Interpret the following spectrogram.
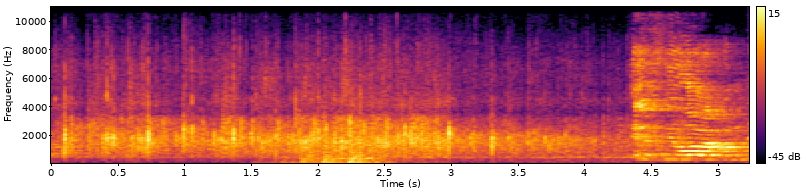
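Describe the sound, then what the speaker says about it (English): Applause from a graduation ceremony crowd at an international school, a broad steady wash of clapping lasting several seconds, with a voice and brighter noise rising near the end. "A round of applause for DPSI."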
